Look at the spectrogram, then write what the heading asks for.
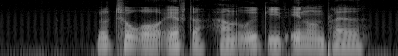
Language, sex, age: Danish, male, 29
